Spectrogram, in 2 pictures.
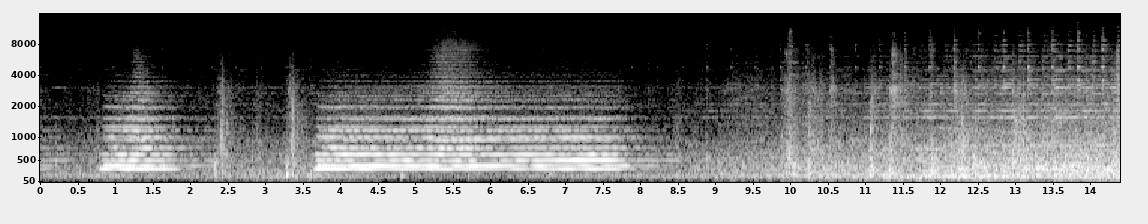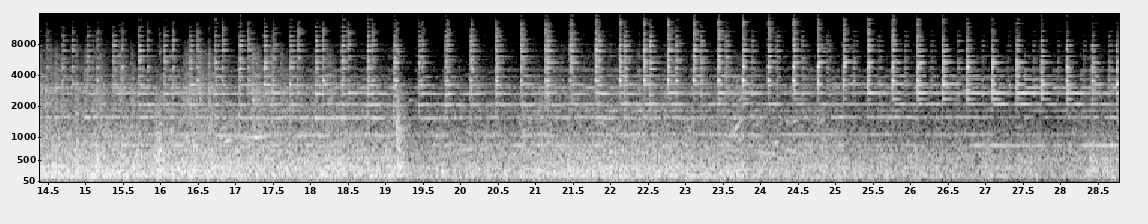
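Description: Diesel locomotive air horn sounding a chord: a short blast, then a long one of about four seconds, fitting the closing short-long of a grade-crossing signal. The train then rolls on with a steady rumble and a regular clickety-clack of wheels over rail joints, with a couple of sharper clicks.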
